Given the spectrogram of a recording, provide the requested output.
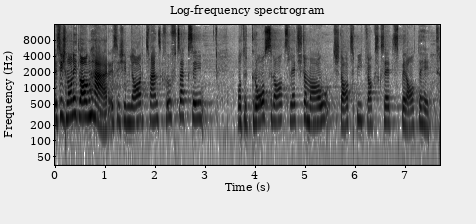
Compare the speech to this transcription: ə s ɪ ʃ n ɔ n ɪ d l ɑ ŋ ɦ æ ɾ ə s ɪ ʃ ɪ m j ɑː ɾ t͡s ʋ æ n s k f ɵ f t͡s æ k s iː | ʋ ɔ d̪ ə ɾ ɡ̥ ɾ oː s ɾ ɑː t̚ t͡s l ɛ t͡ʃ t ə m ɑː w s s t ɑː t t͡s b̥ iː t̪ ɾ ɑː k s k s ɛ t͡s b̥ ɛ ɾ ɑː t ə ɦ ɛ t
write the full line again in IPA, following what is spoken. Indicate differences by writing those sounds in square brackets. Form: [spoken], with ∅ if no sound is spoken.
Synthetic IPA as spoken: ə s ɪ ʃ n ɔ n ɪ d l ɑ ŋ ɦ [æː] ɾ ə s ɪ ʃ ɪ m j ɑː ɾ t͡s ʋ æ n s k f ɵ f t͡s æ k s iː | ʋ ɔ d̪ ə ɾ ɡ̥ ɾ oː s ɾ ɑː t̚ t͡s l ɛ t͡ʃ t ə m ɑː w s [ʃ] t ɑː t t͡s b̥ iː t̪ ɾ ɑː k s k s ɛ t͡s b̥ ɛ ɾ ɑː t ə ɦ ɛ t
